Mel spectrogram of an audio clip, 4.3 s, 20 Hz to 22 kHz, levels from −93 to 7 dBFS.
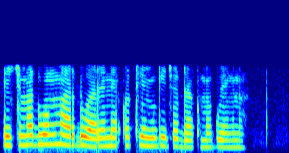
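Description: The speech runs through the iLBC codec for its whole length. Nothing passes above about 3.7 kHz, leaving a thin telephone band. Each frame's excitation is coded on its own, giving a rough, synthetic edge. That fits 30 ms frames at 13.33 kbps.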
